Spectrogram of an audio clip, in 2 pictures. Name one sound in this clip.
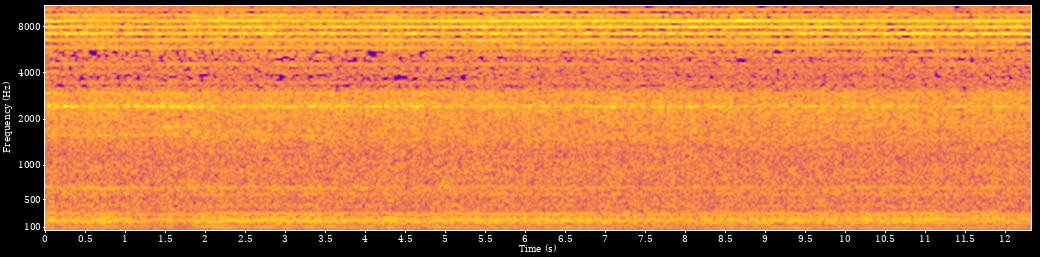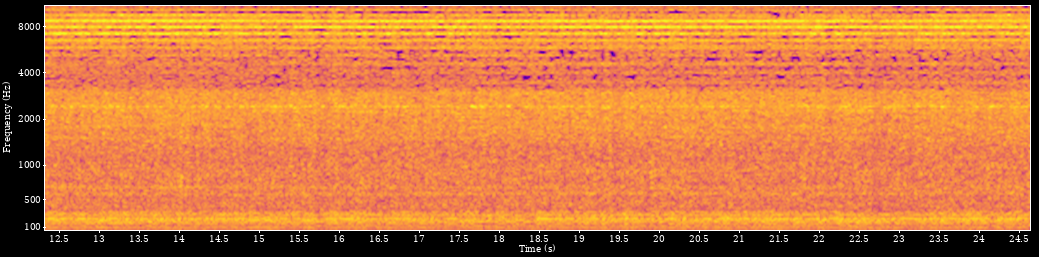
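A power drill grinds steadily into stone, with a loud whining roar.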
